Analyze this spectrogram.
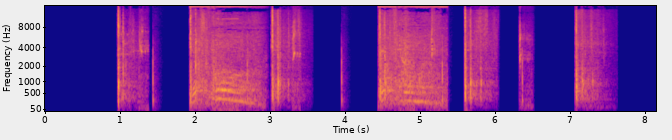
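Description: A tennis ball is struck with a racket, back and forth.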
